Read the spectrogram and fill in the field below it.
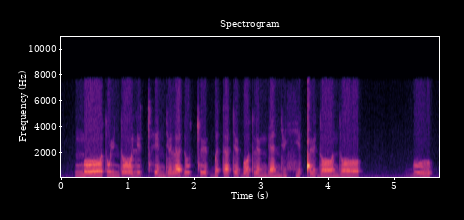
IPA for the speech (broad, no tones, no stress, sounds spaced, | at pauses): ŋ͡m oː t w y n d oː lʲ o ǀʰ ɪ n d ʏ l ə ɗ u ǀ ʏː ɡ͡b ə t ə t ø ɓ o t l ø ŋ ɡ ɛ n d y sʲ ɐ ǃ ʏː d oː n d oː | ɓ u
